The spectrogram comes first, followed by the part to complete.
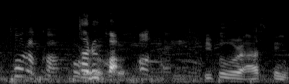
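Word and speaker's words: トルコ: Toruko. Toroko.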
